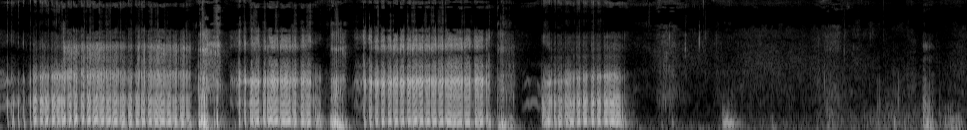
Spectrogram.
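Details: Chihuahua growling in long, sustained, rumbling bursts with rich harmonics, about four drawn-out growls over five seconds with short breaks, then fading to quiet scattered sounds; laughter just before.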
